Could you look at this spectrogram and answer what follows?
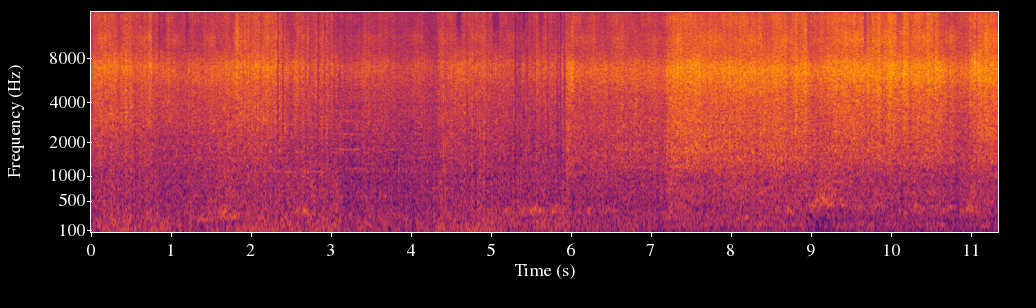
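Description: Hurricane-force Bora wind buffeting the microphone of a moving car, a loud rushing noise with heavy low rumble. It turns harsher and hissier about seven seconds in, as a stronger gust hits.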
